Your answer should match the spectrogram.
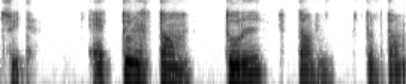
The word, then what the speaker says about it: tout le temps: Tout le temps. Tout le temps. Ahí, igual, imperceptible la T. Tout le temps. Así. D'accord, tout le temps. Así, si tendría que escribirlo, como, como pronunciar, así sería. Tout le temps.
